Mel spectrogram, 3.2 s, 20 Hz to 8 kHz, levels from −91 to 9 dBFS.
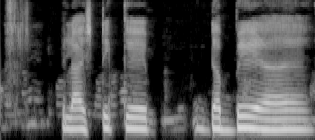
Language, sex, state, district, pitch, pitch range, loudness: Hindi, female, Uttar Pradesh, Budaun, 190 Hz, 180-205 Hz, -15 LUFS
